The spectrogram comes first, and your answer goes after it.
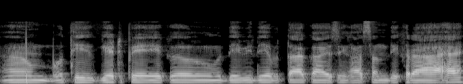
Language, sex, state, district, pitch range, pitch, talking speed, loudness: Hindi, male, Jharkhand, Deoghar, 95-100 Hz, 100 Hz, 170 wpm, -19 LUFS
